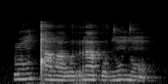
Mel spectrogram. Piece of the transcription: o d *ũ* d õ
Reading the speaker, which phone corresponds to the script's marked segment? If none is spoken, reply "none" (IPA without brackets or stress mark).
ũ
